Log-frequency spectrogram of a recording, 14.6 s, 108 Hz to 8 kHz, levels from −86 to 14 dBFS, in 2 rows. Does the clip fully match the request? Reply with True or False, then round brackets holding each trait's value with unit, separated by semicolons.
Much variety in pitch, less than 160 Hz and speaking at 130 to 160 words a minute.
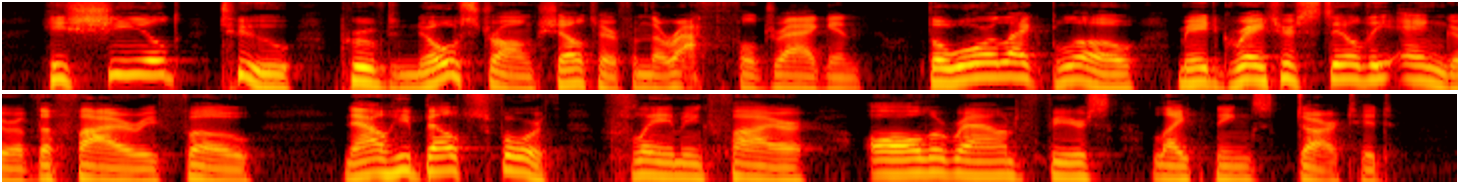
True (7.4 semitones; 140 Hz; 140 wpm)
